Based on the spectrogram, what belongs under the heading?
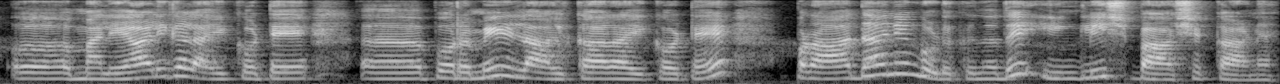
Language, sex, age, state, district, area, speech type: Malayalam, female, 18-30, Kerala, Kannur, rural, spontaneous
